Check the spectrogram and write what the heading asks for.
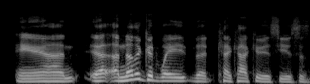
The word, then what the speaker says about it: Kaikaku: lean six segment practitioner so the word is kaikaku and you may understand the first uh syllable here Kai you may that may sound familiar Kaizen right so if you're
